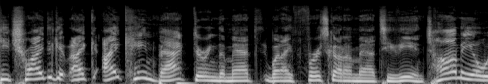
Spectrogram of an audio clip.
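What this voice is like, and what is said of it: Usual voice. Nothing is said of it.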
